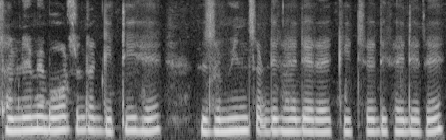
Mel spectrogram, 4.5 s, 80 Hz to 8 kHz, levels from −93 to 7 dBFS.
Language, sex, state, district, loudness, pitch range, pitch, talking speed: Hindi, female, Arunachal Pradesh, Longding, -13 LUFS, 210-225 Hz, 215 Hz, 230 wpm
